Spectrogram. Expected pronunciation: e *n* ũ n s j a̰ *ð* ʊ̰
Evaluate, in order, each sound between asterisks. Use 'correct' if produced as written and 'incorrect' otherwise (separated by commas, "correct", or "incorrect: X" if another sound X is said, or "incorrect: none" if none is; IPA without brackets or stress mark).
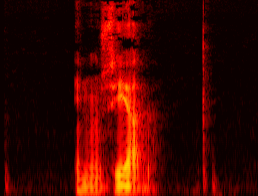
correct, correct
